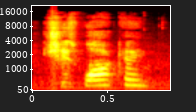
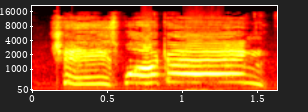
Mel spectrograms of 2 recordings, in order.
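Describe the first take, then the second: First: Loud, high burst of joy; parents screaming. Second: Very high, loud, drawn-out slow shout; full screaming. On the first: Parents seeing their daughter walk, a high joyful cry. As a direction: cry it out in shocked delight. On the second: Parents watching their daughter walk, drawn-out ecstatic scream. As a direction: stretch the scream out in disbelief. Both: Retold or imitated. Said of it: "My parents started screaming".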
